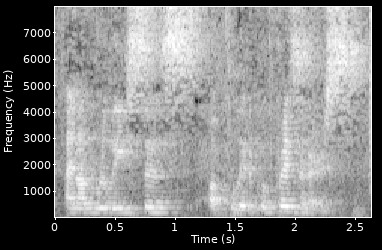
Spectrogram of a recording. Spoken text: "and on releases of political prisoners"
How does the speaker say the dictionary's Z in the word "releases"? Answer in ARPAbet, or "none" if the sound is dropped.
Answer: Z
